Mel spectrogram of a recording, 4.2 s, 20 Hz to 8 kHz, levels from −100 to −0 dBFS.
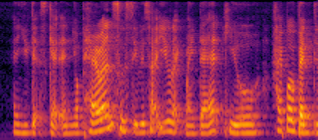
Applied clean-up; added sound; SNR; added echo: none; none; none; reverberation time 0.4 s.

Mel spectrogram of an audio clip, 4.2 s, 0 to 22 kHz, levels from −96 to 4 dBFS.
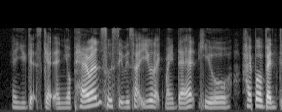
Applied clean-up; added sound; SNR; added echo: none; none; none; none.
